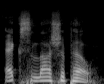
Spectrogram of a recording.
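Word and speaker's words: Aix-la-Chapelle: 99% of the time it's pronounced X oh it's X La Chappelle yes thanks for looking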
